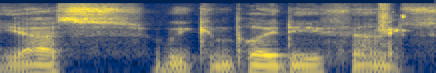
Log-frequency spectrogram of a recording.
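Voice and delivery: level, very slow, flat droning monotone. Imitating McDavid at press conferences after tight wins, monotone McDavid impression. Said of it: "That monotone voice he does".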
